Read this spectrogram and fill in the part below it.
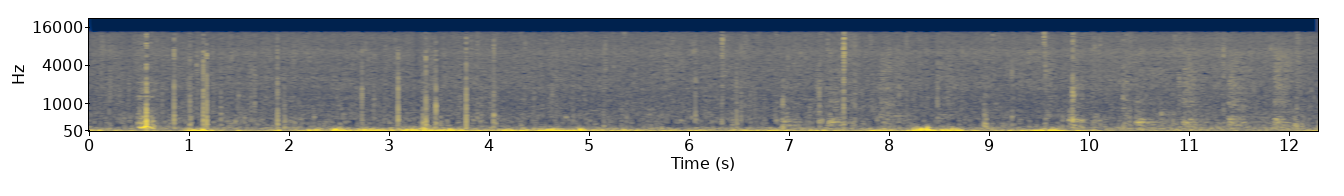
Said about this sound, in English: The water, the rain. Good balance. So raining water associated with Vishnu.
